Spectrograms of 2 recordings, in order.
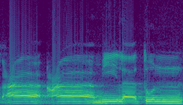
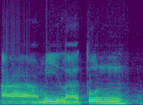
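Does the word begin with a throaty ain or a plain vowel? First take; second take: ain; plain vowel. First: It begins with a throaty ain sound. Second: It begins with a plain a vowel. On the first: The speaker calls it right. "Terus a amilatun" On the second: The speaker calls it wrong. "jangan amilatun"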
